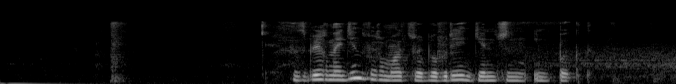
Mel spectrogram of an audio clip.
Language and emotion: Russian, neutral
